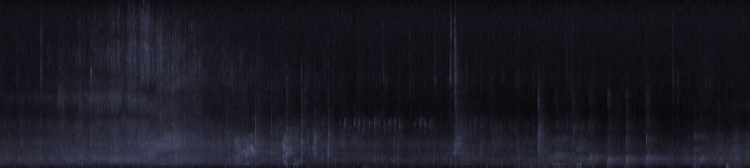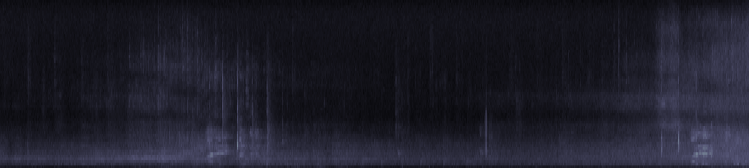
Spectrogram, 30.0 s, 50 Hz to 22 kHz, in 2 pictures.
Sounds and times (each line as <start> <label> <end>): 0.0 Female cyclists passing by in the walking direction 29.9
0.0 Walking by 29.9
